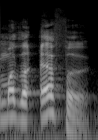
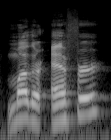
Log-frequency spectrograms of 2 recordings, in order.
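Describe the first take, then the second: First: The word ends without an 'r' sound. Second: The word ends with a clear 'er' sound. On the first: This is how the speaker's group says it. The speaker calls it right. "We say mother effer" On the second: This is how someone else said it. The speaker calls it wrong. "He said mother effer. We don't say the er"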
